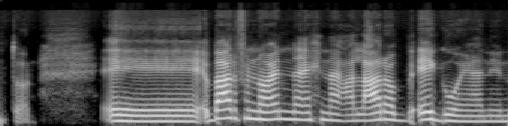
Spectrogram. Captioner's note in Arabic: لغة أجنبية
